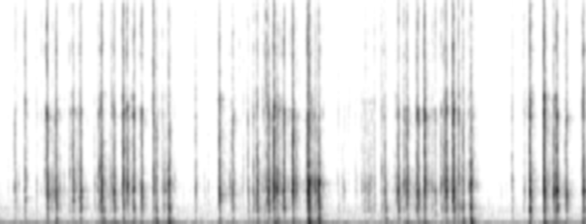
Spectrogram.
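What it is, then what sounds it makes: Mechanical keyboard with plastic keycaps. Fingertips type steadily on a mechanical keyboard with plastic keycaps and a translucent lit case. The keystrokes are short, bright, clacky clicks that come in quick bursts with brief pauses, over a faint low rumble.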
